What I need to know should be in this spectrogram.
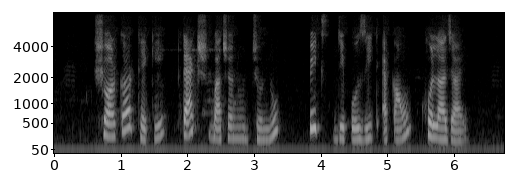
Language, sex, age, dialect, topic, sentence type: Bengali, female, 25-30, Standard Colloquial, banking, statement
